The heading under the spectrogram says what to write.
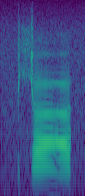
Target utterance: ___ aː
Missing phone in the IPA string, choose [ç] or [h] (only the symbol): ç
